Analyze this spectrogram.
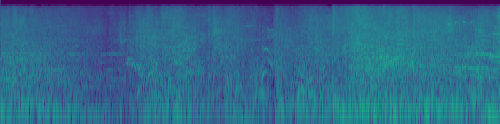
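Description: Magic blasts and explosions crackle and boom in a fast battle.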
